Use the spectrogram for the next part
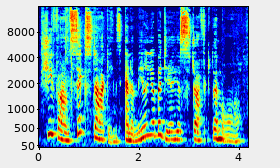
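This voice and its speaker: A woman's voice: medium pitch, very animated, measured pace, mellow, slightly rough. An older woman reading a children's storybook aloud in a grandmotherly storytelling manner.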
